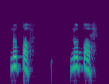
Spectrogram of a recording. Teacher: Yang kedua, kita langgarkan aja huruf to ni dengan makhraj huruf seterusnya. Contoh makhraj huruf fa, gigi bertemu bibir.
